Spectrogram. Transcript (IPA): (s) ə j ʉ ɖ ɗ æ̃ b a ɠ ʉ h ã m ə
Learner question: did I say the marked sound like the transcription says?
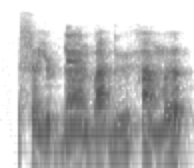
yes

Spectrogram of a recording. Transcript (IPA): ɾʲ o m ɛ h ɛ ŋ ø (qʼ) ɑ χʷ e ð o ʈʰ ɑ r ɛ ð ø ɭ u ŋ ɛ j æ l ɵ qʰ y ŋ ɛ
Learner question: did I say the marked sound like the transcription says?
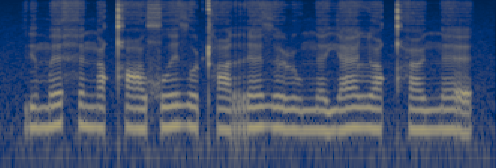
no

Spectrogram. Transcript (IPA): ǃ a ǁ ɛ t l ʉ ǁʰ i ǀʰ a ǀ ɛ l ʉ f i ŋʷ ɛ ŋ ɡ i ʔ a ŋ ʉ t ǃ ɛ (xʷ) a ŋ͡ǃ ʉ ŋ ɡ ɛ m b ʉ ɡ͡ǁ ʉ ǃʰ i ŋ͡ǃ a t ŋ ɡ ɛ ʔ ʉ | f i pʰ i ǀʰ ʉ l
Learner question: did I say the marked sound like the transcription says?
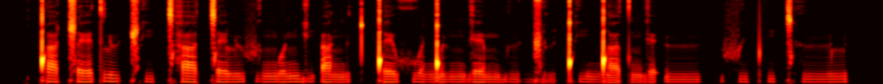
yes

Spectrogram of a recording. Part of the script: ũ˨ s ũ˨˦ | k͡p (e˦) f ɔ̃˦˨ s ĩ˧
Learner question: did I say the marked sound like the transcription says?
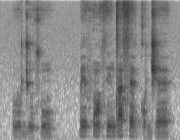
yes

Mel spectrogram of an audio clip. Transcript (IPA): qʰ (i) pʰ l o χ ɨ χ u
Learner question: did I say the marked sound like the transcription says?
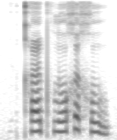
yes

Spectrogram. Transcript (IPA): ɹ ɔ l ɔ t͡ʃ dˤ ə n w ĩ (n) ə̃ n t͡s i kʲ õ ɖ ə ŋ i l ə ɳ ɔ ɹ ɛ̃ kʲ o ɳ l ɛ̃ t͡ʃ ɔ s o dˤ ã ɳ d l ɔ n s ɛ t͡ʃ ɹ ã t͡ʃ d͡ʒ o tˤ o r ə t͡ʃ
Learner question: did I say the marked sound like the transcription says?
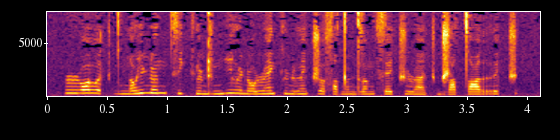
no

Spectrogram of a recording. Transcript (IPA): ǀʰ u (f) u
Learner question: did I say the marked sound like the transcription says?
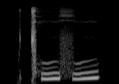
yes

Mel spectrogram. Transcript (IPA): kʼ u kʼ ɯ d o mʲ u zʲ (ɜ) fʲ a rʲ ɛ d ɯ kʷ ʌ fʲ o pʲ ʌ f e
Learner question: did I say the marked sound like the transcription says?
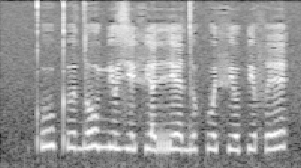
no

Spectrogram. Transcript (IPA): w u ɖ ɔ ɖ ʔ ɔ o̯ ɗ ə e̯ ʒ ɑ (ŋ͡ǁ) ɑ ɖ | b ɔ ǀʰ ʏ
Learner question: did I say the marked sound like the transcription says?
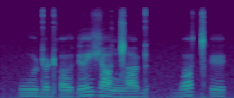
yes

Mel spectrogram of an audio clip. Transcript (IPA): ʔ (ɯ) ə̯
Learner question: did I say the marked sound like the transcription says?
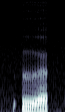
yes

